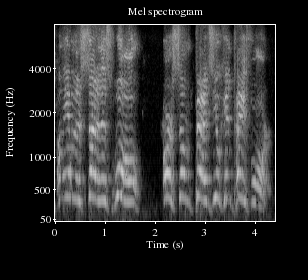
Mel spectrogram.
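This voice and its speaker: A man voicing stern male kobold city guards who shout and scold. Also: very high-pitched, unhurried, pitched above the performer's own voice, heavily acted.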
